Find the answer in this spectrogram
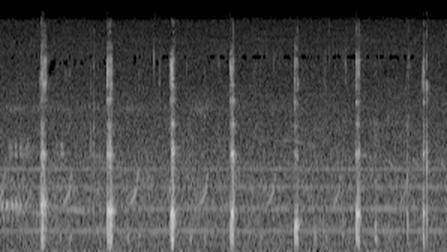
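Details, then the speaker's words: Person deliberately producing seven burps on request during a stream: seven short belches in quick succession, about one a second, over a faint steady hum; burping. "is it all right if i not talk for like okay seven burps coming right up chad"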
